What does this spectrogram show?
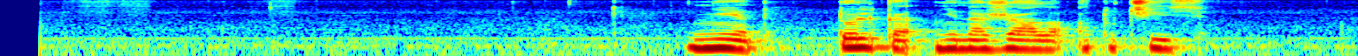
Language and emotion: Russian, neutral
